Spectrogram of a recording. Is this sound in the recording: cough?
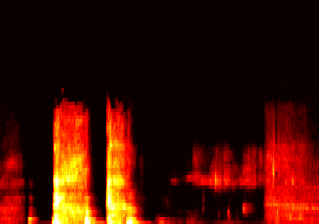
yes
